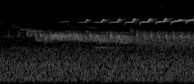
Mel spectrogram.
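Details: Firecrest singing in Estonia: a thin, very high series of quick repeated notes that grows louder over about two seconds, heard over a steady hiss of background noise.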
